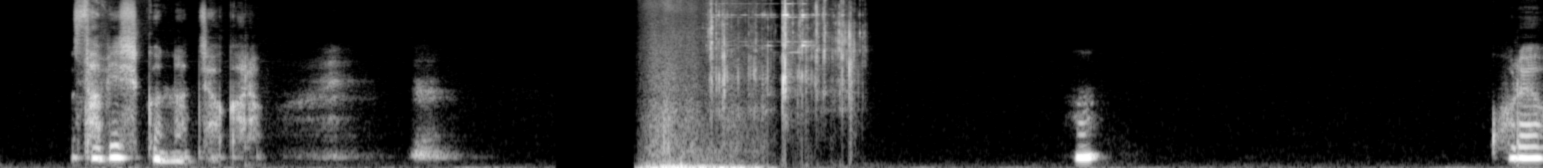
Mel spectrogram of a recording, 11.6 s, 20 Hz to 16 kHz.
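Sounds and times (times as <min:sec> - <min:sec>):
speech: 0:00.6 - 0:02.0, 0:11.3 - 0:11.5
metal spare key clinking onto a hard surface: 0:04.9 - 0:06.5.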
